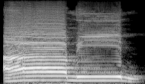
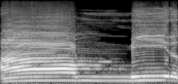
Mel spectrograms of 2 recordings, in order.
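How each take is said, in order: First: The first vowel is long and the m single. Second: The m sound is doubled and held longer. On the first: It means 'O Allah, answer.' The speaker calls it right. "അലിഫ് നീട്ടിക്കൊണ്ട് ആമീൻ എന്ന് പറയാം" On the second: It means 'those heading toward' something. The speaker calls it wrong. "മീമിന് ഷദ്ദ് കൊടുത്തുകൊണ്ട് ആമീൻ പറയാറുണ്ട്. യഥാർത്ഥത്തിൽ അത് അറബി ഭാഷ നിയമപ്രകാരം തെറ്റാണത്"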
